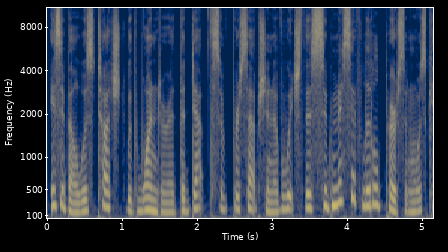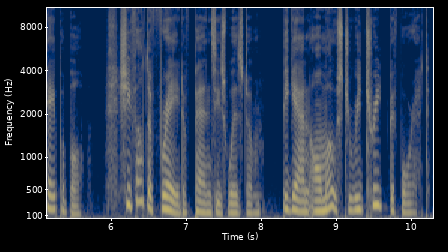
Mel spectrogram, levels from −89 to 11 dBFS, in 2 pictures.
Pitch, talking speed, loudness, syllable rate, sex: 185 Hz, 170 wpm, -21 LUFS, 5.4 syllables/s, female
